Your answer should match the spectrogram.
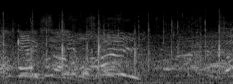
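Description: Several voices shouting and calling over one another, players and touchline spectators at a rugby match, with short overlapping calls throughout.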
